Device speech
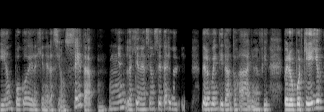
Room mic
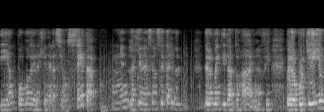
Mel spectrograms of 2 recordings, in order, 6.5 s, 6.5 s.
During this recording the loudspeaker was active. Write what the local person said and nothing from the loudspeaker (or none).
none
